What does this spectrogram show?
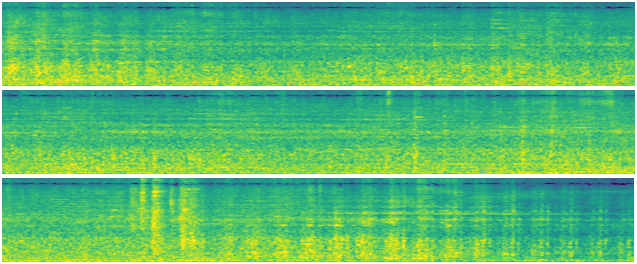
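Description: Empty open-top hopper cars of a freight train rolling past with a steady rumble of wheels on rail. There are brief metallic clanks about two-thirds of the way through, and the sound starts to fade at the very end as the last car goes by.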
